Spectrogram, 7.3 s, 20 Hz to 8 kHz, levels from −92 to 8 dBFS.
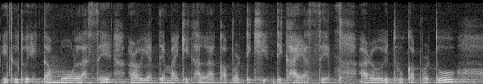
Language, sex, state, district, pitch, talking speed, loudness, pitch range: Nagamese, female, Nagaland, Dimapur, 200 Hz, 130 wpm, -19 LUFS, 185-220 Hz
